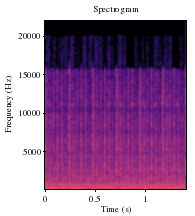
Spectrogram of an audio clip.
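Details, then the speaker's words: Toyota FJ45, earlier running on 3 cylinders; distributor moved back one tooth, plugs wire-brushed and cleaned: steady, evenly spaced exhaust pulses at idle, no missing beat, running like a clock. Normal idle. "So pulled the plugs, done a little bit of bush mechanic, give them a wire brush, a bit of a clean up, and lo and behold, have a go at this like a new one. Okay? Like a clock."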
